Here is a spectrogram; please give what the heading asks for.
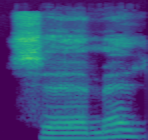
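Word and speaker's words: צמד: And both words get the accent on the first syllable. Semed, short vowel sego, open syllable, accented.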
